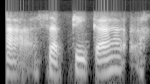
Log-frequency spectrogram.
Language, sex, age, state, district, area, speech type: Sindhi, female, 45-60, Delhi, South Delhi, urban, conversation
